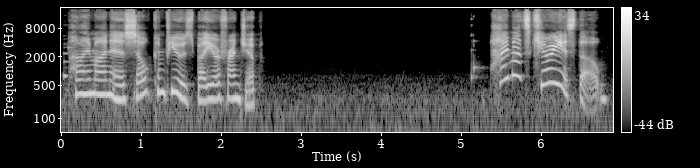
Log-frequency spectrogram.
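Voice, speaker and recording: An actress voicing a tiny, nosy, chirpy fairy girl companion in an anime video game, squeaky and childlike. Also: huge pitch swings, a little slow, heavy background noise, exaggerated voice. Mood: curious, puzzled. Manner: squeaky, childlike, refers to herself by name.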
